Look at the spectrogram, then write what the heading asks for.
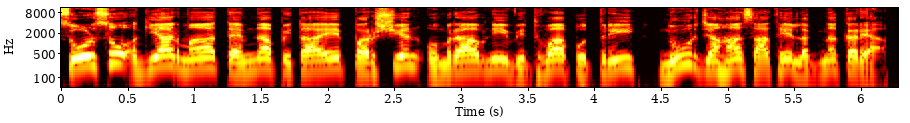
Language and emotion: Gujarati, neutral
